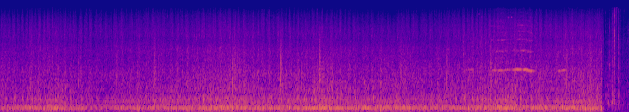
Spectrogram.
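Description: Indy car engine running steadily at low revs, a low drone that builds slightly and then holds. A brief high-pitched whine comes in near the end.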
